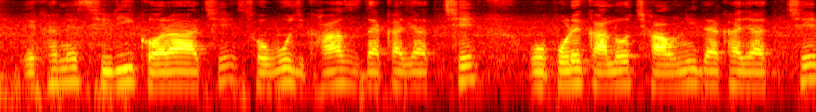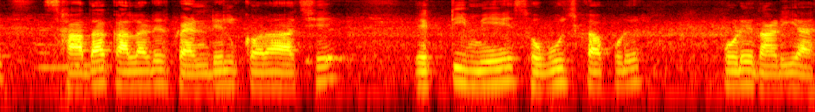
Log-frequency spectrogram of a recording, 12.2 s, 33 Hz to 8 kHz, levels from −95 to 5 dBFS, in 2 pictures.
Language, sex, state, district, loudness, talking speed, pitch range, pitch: Bengali, male, West Bengal, Jhargram, -21 LUFS, 130 wpm, 120-150 Hz, 130 Hz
